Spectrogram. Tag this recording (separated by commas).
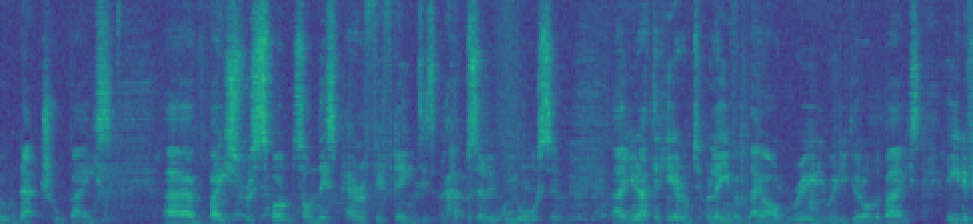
Speech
